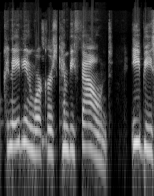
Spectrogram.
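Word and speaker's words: Eby: Ano British Columbia Premier David EB EB pala ang pag-pronounce non. Akala ko dati EB.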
